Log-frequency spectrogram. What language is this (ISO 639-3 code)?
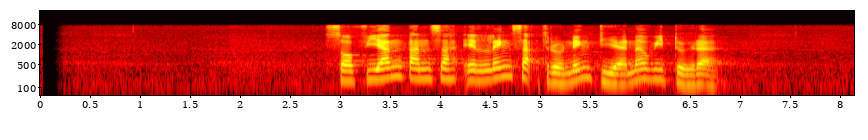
jav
